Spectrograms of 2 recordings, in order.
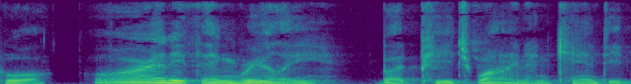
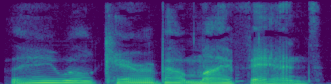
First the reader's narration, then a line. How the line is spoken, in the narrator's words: muttered Jaya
